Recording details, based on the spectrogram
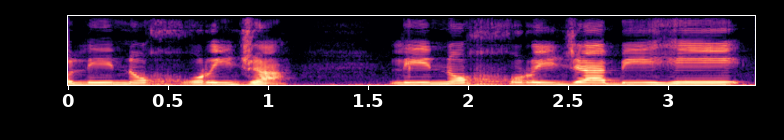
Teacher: ang ra dito, may mapapansin natin dyan, walang kulay kundi manipis kasapagkat kasra ang kanyang haraka. So linukhrija bihi.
